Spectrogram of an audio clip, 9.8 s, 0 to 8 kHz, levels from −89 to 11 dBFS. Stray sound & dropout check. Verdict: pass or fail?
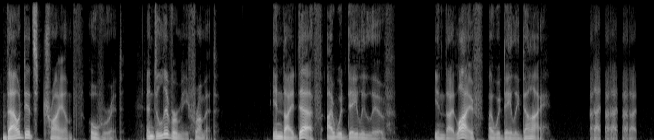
fail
